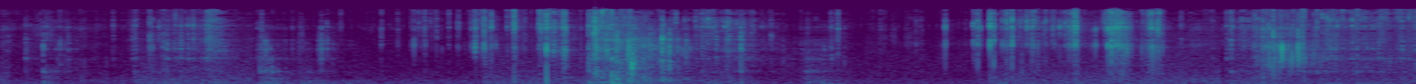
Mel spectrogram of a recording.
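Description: Fingers and a palm squeeze and crush pink dry soap, shaved into thin rolled rose-shaped curls with solid brittle layers, into flakes over a speckled countertop. Bursts of dry, bright crunching and crackling come in irregular waves, with very little low end. The curls break apart into flakes.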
